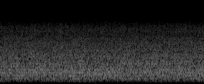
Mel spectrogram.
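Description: Steady hiss of room and microphone noise in a pause between spoken phrases, with no distinct event.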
